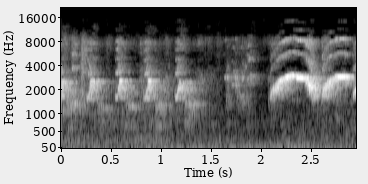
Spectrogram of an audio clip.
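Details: Cockatiel song used to encourage breeding: quick repeated chirps about four per second, followed by a clear, looping whistled warble.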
